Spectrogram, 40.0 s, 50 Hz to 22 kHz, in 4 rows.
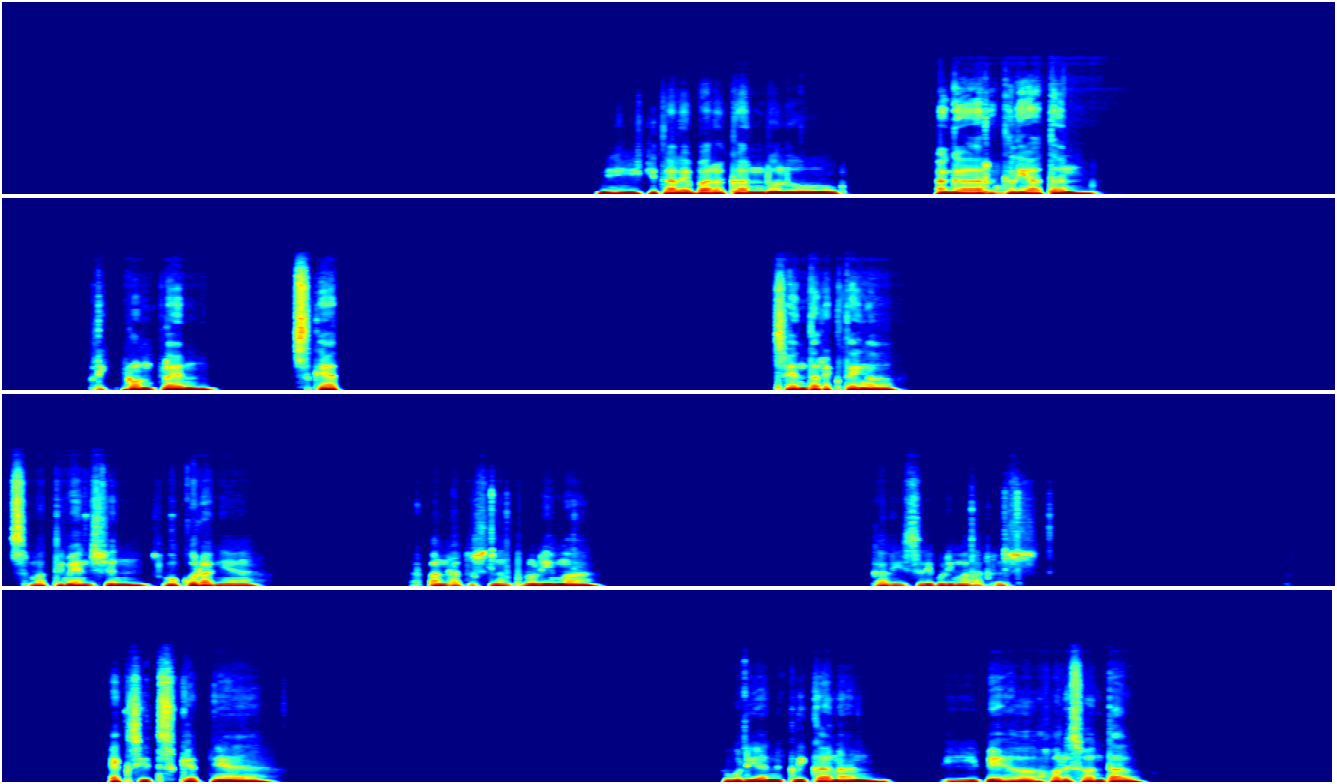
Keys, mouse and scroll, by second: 0.0 click, 1.1 middle click, 2.2 middle click, 4.2-6.0 drag, 6.7 middle click, 9.1 click, 10.6 click, 12.0 click, 13.3-14.7 drag, 17.5 click, 18.2 click, 19.5 click, 20.6 click, 21.2 click, 22.7-24.7 typing, 25.6 click, 26.1 click, 27.0-28.2 typing, 29.5-30.0 scroll down 1, 30.0 typing, 32.2-34.1 middle drag, 35.6 middle click.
